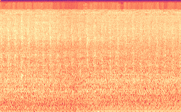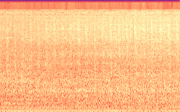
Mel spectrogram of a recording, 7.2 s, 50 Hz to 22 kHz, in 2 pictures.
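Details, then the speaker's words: 1963 Ford Econoline pickup during restoration: low uneven idle with an irregular lope about three pulses a second; the carburetor needs adjustment and the fuel filter will be checked. "definitely gonna need some adjustment let's give it a little more fuel to help it start up a little bit quicker"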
